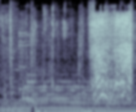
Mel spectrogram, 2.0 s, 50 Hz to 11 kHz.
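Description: A zipper slides along the cloth case of Sony WH-1000XM4 headphones, with a short drag, a pause, then a longer, brighter rasping pull near the microphone, over a steady low hum.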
